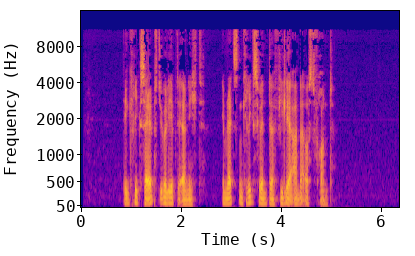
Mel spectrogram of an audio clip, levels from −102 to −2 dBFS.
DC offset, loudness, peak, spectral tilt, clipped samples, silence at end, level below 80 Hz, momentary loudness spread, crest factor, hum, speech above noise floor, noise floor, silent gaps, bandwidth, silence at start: under 0.1%; -20 LUFS; 0 dBFS; -4 dB/octave; under 0.1%; 1.35 s; -42 dBFS; 14 LU; 22 dB; none; 47 dB; -67 dBFS; none; 11.5 kHz; 0.85 s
